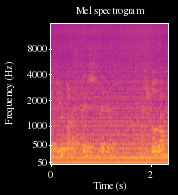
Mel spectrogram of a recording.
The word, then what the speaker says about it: México: ya se sabe que la X se pronuncia como J. Tiene el mismo sonido.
